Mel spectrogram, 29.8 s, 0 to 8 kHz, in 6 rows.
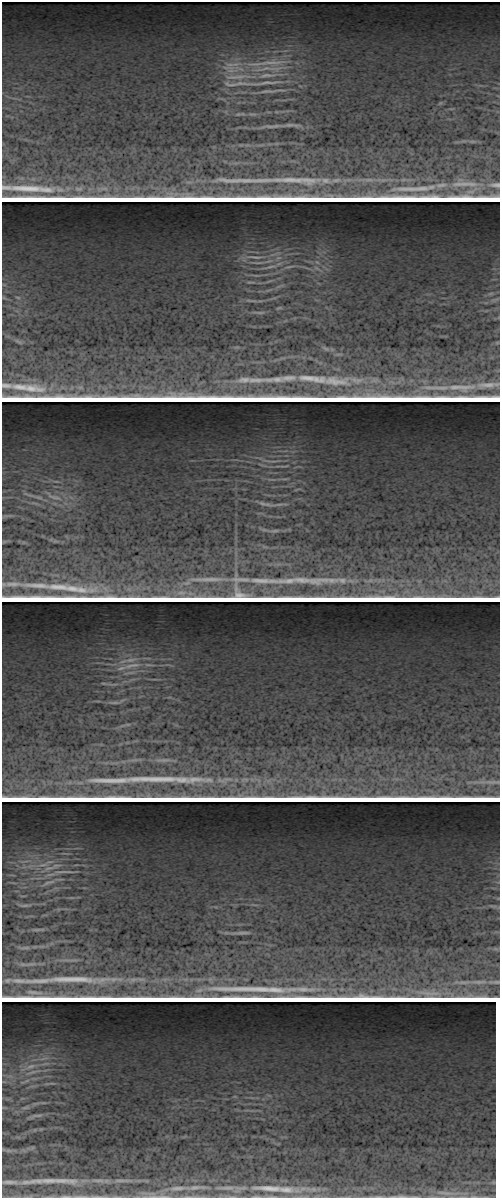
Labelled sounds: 0.0	0.2	humpback whale, 1.7 to 1.9 kHz
2.1	3.1	humpback whale, 1.1 to 3.1 kHz
4.5	5.3	humpback whale, 0.80 to 1.1 kHz
7.3	8.3	humpback whale, 1.6 to 3.6 kHz
10.2	10.6	humpback whale, 1.6 to 2.4 kHz
11.8	13.0	humpback whale, 0.96 to 6.6 kHz
15.8	16.7	humpback whale, 1.5 to 3.3 kHz
20.0	20.8	humpback whale, 0.80 to 3.9 kHz
22.1	22.5	humpback whale, 0.96 to 1.1 kHz
24.7	25.5	humpback whale, 1.2 to 3.3 kHz

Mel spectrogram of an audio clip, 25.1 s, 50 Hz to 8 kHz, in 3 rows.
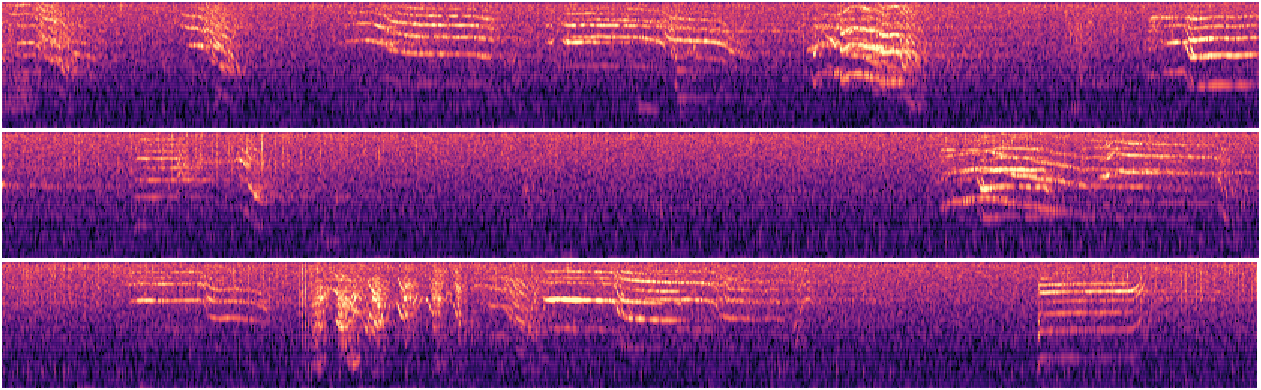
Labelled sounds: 0.0	0.6	killer whale, northern resident, G clan, 0.80 to 2.3 kHz
1.2	1.7	killer whale, northern resident, G clan, 1.4 to 4.6 kHz
2.3	6.2	killer whale, northern resident, G clan, 0.90 to 7.0 kHz
7.6	8.4	killer whale, northern resident, G clan, 0.99 to 5.6 kHz
9.3	9.9	killer whale, northern resident, G clan, 1.6 to 6.7 kHz
14.6	16.6	killer whale, northern resident, G clan, 0.93 to 7.7 kHz
17.6	18.6	killer whale, northern resident, G clan, 1.8 to 6.3 kHz
20.1	21.9	killer whale, northern resident, G clan, 0.93 to 6.5 kHz
23.6	24.4	killer whale, northern resident, G clan, 1.3 to 4.7 kHz

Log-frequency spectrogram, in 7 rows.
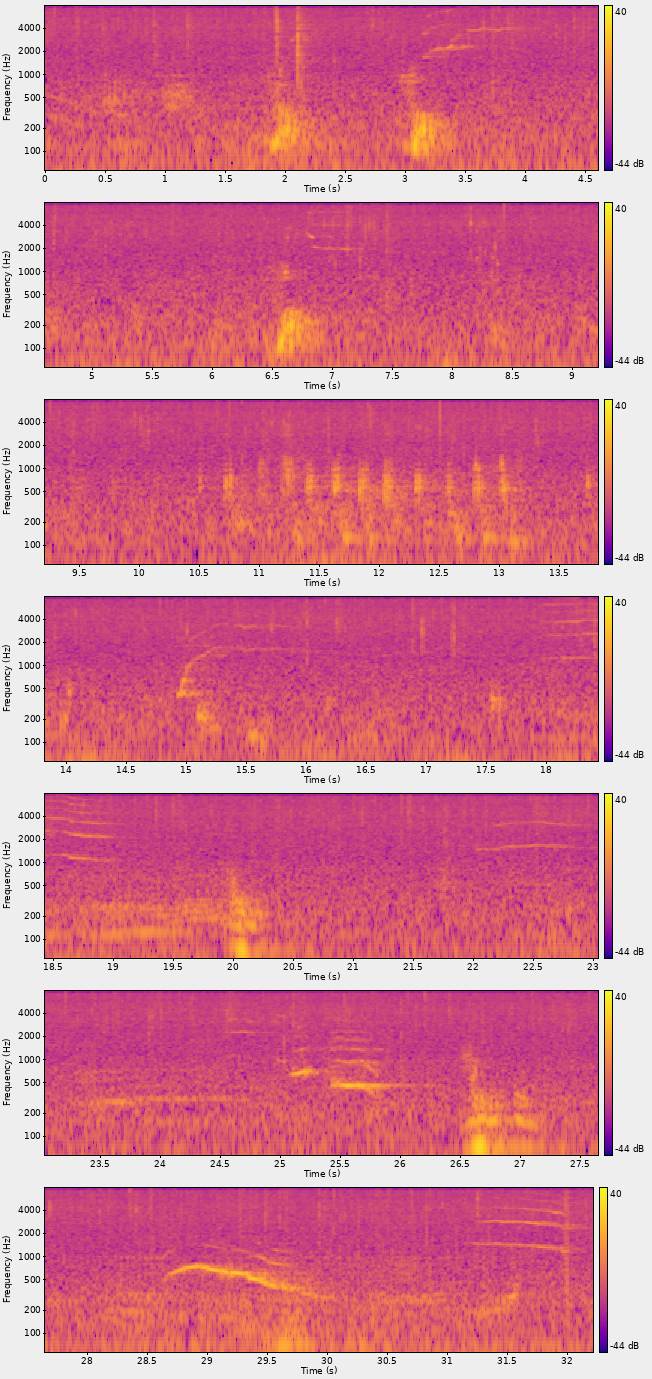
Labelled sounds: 2.9	4.0	humpback whale, 0.78 to 4.1 kHz
6.8	7.2	humpback whale, 1.9 to 6.3 kHz
15.0	15.9	humpback whale, 0.78 to 3.4 kHz
17.9	19.1	humpback whale, 1.0 to 7.7 kHz
22.0	22.9	humpback whale, 1.4 to 3.5 kHz
24.5	25.8	humpback whale, 0.78 to 2.4 kHz
28.8	29.7	humpback whale, 0.78 to 1.3 kHz
31.1	32.2	humpback whale, 1.1 to 4.3 kHz

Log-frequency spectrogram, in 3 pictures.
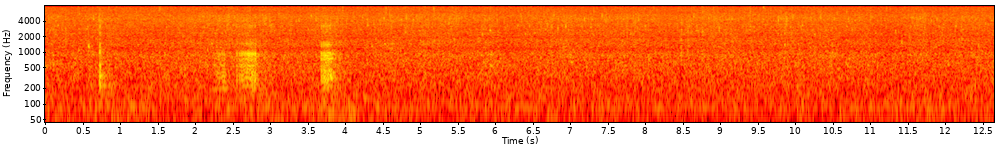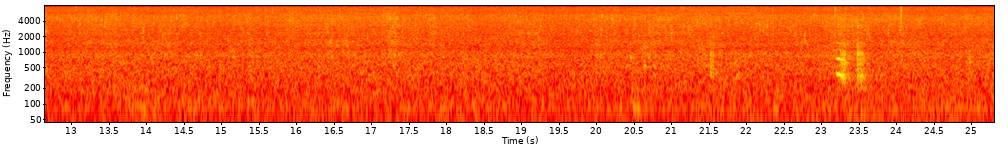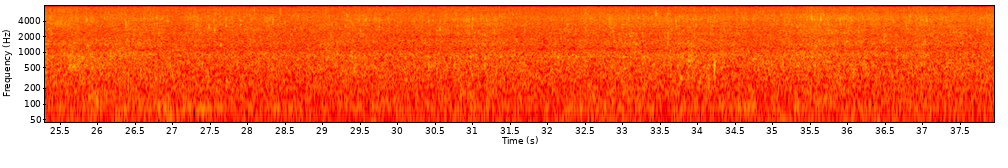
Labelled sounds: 2.6	2.9	croaking sound likely from a nearby submerged object, 0.81 to 1.1 kHz
16.8	17.0	Pacific white-sided dolphin, 5.4 to 5.7 kHz
21.8	22.1	Pacific white-sided dolphin, 7.4 to 7.6 kHz

